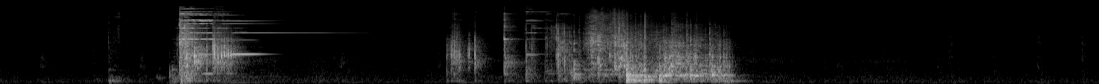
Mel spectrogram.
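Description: A metal open-end wrench clinks once with a brief ringing tail. A few seconds later comes a run of scraping and knocking, about three seconds long: a plastic drain container being pushed into place across wooden floorboards under the engine.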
